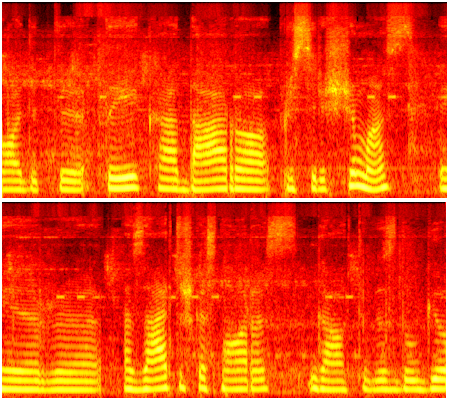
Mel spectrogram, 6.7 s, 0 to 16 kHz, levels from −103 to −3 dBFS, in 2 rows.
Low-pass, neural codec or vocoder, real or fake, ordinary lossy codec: 14.4 kHz; none; real; Opus, 24 kbps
